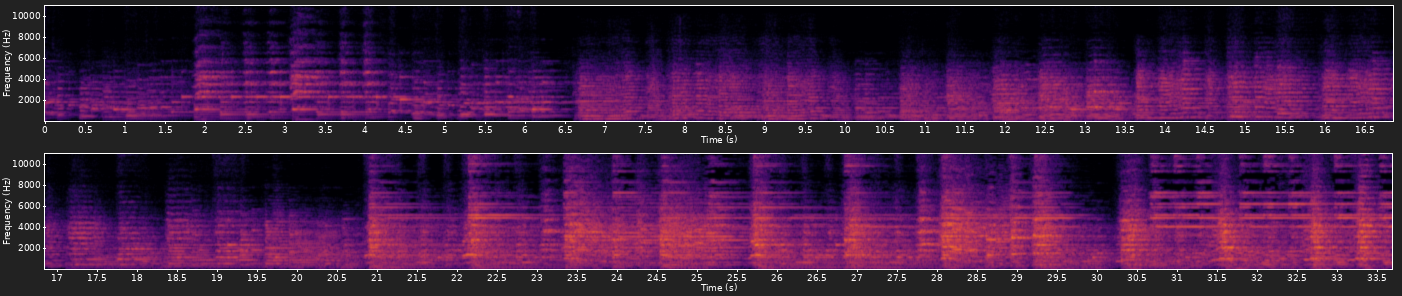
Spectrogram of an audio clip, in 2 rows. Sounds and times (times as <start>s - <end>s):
Violin, fiddle: 1.9s - 4.8s, 13.4s - 33.6s.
